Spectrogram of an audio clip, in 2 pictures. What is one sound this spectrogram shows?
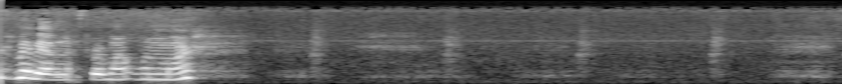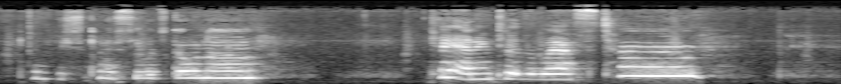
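A woman talks calmly, close by, in short bursts.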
